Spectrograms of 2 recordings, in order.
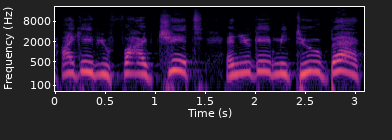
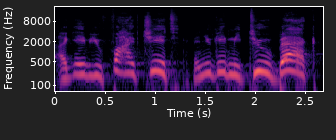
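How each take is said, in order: First: High, slow exaggerated whine; central control voice. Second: High put-on snippy officer voice; central control voice. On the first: Control officer complaining about chits, high slow whine. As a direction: drag out the angry control officer. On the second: Control officer snapping at inmates over chits, high whiny voice. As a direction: whine like a fed-up control officer. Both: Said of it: "the voice that they use in the central control window".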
